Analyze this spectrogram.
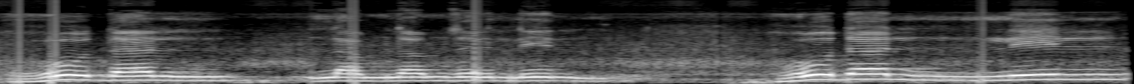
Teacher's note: দুই জবর আছে দুই জবর মানে তানবিন তানবিনের পরে লাম এসেছে লাম হল ইদগামে বেলাগুন্না অর্থাৎ গুন্না ছাড়া মিলিয়ে পড়তে হবে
